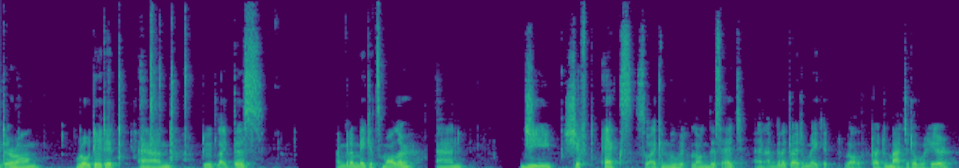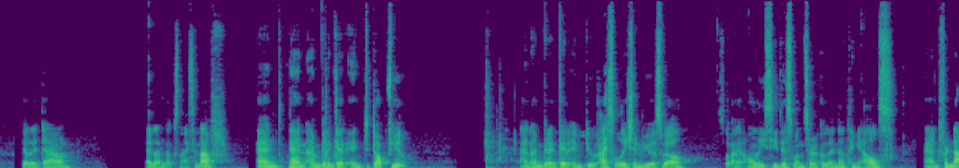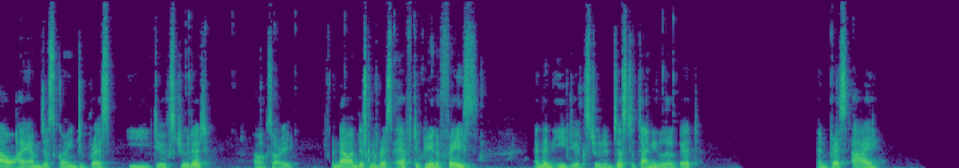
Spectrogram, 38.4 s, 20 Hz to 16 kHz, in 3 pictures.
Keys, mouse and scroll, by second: 3.1 scroll down 4, 3.3 middle click, 3.9 Tab, 4.2 s, 5.7 g, 12.9 s, 17.1 KP_7, 19.2 Tab, 20.5 /, 21.8-22.3 scroll down 5, 22.3 middle click, 23.0 middle click, 24.4 Tab, 25.0 middle click, 25.0 KP_7, 25.6 scroll up 2, 26.3 scroll up 1, 26.6 e, 28.3 middle click, 28.8 ctrl+z, 29.2 middle click, 29.9 middle click, 30.4 f, 30.8 middle click, 31.8 KP_7, 33.1 e, 35.5 middle click, 36.5 i.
